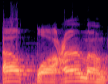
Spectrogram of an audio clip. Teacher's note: a tipis, ta tebal, at'amahum, ta qalqalah. Selain dia tafkhim mufakham, dia juga huruf qalqalah, huruf ta.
